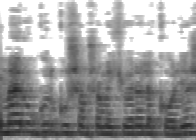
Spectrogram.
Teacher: Probably in other accents you don't write or you don't pronounce the small vowel at the end, but in Slemani you have to pronounce, you know, that short, not small vowel, short vowel at the end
